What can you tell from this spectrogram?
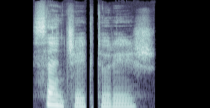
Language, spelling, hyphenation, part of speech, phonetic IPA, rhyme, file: Hungarian, szentségtörés, szent‧ség‧tö‧rés, noun, [ˈsɛnt͡ʃeːktøreːʃ], -eːʃ, Hu-szentségtörés.ogg
- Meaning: sacrilege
